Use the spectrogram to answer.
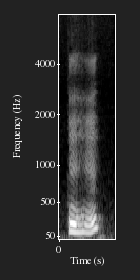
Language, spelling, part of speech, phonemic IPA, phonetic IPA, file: Russian, угу, interjection, /m̩ˈhm̩/, [m̩˧˨ˈm̥m̩˨˦], Ru-угу.ogg
- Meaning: mhm (yes)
